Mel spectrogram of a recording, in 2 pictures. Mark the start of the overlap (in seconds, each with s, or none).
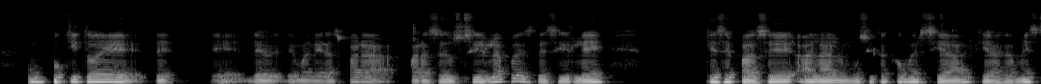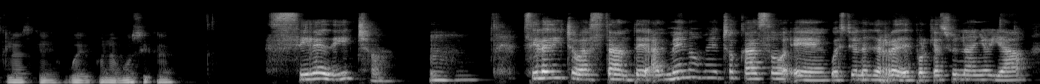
none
